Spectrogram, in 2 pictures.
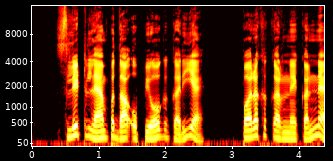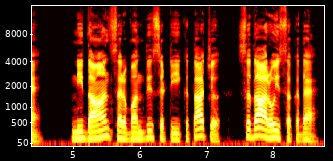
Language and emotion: Dogri, neutral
